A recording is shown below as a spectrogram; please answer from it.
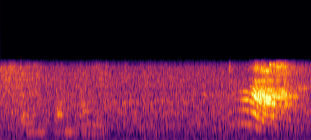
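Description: A high, meow-like vocal call sliding steeply downward in pitch near the end, standing out loudly over faint room noise.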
